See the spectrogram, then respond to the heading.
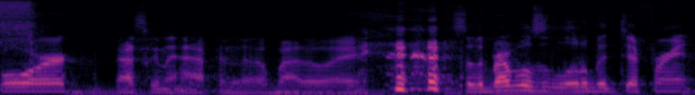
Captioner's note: laughs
